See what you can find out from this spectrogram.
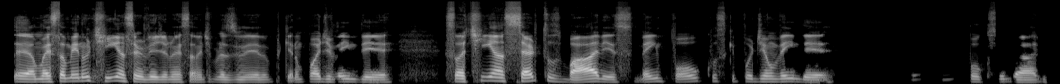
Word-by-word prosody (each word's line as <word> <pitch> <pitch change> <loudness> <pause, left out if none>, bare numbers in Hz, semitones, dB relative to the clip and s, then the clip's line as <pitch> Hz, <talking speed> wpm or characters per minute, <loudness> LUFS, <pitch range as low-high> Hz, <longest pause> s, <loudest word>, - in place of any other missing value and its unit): É, 130 -2 +4
mas 130 +1 +4
também 150 +2 +3
não 170 +2 0
tinha 165 -2 +2
cerveja 120 -4 +2
no 115 - -4
restaurante 115 0 -3
brasileiro 110 0 -5
porque - - -9
não 115 - -10
pode 125 0 -2
vender. 115 -3 -2 0.5
Só 140 -1 +3
tinha 175 0 +3
certos 155 +1 +3
bares, 120 0 +3
bem 135 +4 -4
poucos, 145 +3 -9
que - - -15
podiam 135 -1 -6
vender. 115 -6 -2 1.4
Poucos 120 -2 -9
lugares. 115 -3 -4
125 Hz, 135 wpm, -22 LUFS, 115-140 Hz, 1.4 s, É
